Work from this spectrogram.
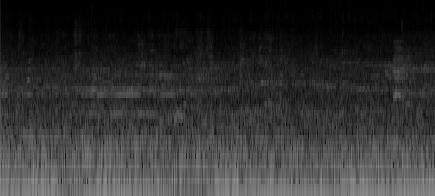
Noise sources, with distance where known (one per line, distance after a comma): unidentified alert signal, far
